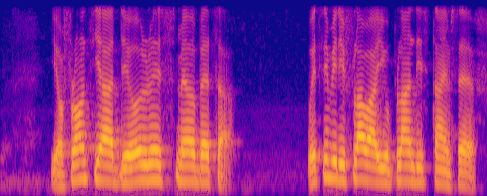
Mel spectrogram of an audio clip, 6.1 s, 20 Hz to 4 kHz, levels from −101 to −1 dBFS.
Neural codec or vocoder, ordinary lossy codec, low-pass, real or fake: none; none; 3.6 kHz; real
